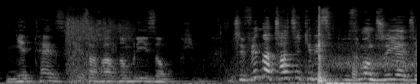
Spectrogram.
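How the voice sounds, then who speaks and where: A man is shouting in a furious tone at a high pitch with very wide pitch swings, at a moderate pace over noticeable background noise. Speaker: streamer playing FIFA. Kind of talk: angry rant. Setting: live stream while gaming. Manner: furious, swearing, exasperated, shouting. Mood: annoyed, exasperated. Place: home room.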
